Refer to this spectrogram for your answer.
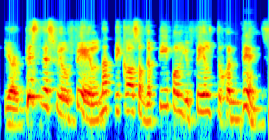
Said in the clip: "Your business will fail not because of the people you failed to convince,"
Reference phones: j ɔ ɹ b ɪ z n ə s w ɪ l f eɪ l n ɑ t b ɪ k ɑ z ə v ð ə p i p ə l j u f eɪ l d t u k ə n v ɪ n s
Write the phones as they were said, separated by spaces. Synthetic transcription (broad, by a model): j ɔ ɹ b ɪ s n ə s w ɪ l f eɪ l n ɑ t b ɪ k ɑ s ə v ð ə p i p ə l j u f eɪ l d t u k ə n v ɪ n s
